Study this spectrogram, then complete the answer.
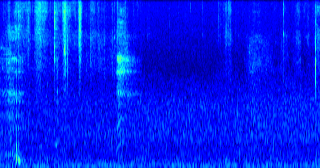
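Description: A small dog's paws crunch softly on snow.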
